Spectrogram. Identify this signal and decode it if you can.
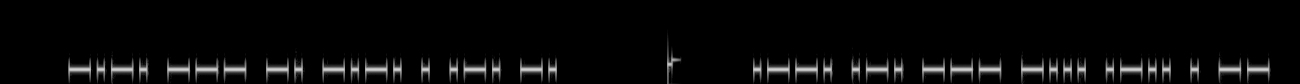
Morse code, heard as a keyed tone, about 17 wpm, 700 Hz. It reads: CONCERN PROBLEM
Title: Sentences from Top 1000 Words - New Word Drill - 17wpm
